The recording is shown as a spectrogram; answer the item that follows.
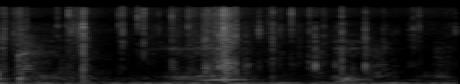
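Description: Plastic packaging crinkling in faint, irregular rustles and small clicks as a cellophane-wrapped pack of fabric rolls is picked up and handled.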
